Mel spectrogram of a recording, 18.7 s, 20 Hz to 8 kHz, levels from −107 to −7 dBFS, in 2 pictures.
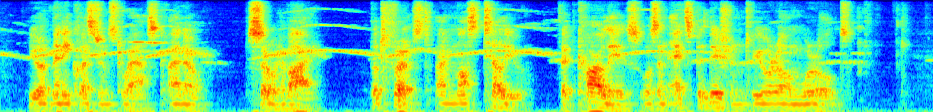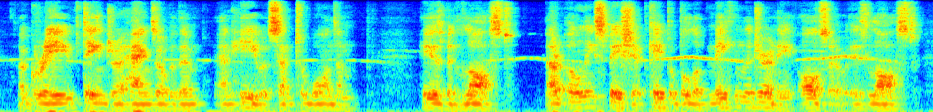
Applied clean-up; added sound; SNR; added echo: none; Bird; 14 dB; reverberation time 0.1 s.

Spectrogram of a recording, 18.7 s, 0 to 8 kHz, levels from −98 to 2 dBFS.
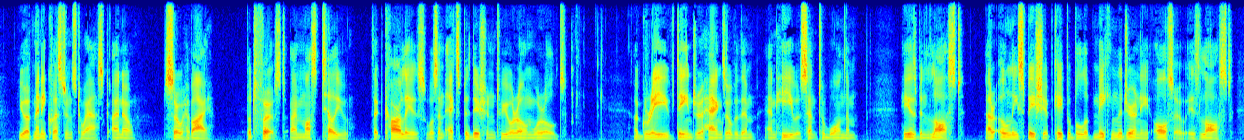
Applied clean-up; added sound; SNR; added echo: none; none; none; none.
